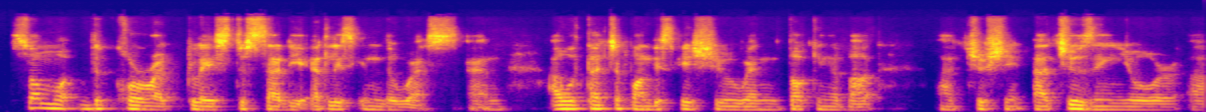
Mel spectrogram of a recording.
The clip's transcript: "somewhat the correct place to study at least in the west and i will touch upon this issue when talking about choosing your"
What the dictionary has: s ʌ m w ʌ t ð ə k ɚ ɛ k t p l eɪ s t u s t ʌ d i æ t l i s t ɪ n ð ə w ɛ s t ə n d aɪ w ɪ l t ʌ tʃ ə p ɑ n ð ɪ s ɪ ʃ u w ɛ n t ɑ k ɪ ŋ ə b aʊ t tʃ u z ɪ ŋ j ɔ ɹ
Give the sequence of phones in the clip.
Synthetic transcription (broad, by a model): s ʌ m w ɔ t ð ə k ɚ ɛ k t p l eɪ s t u s t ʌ d i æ t l i s t ɪ n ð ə w ɛ s t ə n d aɪ w ɪ l t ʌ tʃ ə p ɑ n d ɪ s ɪ ʃ u w ɛ n t ɑ k ɪ ŋ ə b aʊ t tʃ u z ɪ ŋ j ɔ ɹ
